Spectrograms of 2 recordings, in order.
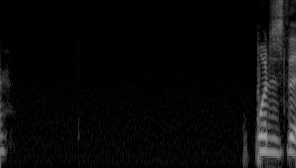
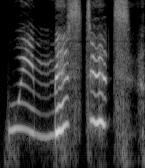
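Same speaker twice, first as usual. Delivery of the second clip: much higher, louder, slow drawn-out cry; stretched despairing shout; horrified wail; 12 dB louder, much slower than usual. Acted. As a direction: wail it in dismay. Horrified realisation.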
